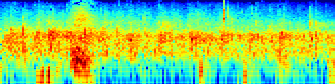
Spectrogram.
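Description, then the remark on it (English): An audience applauds together, a dense, steady wash of many hands clapping at an even, moderate loudness for a few seconds, with a few sharper individual claps standing out. “You can clap.”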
